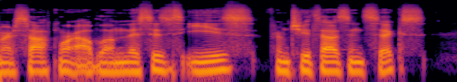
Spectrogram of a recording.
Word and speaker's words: Ys: This is Ease from 2006. It's spelled like YS, but it's actually named after or the name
